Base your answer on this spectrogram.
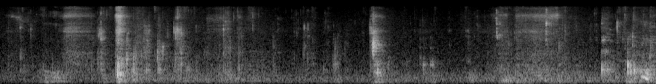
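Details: Three French Bulldogs eating watermelon indoors on a hot day before summer ends, recorded as ASMR; wet crunchy bites land in sharp bursts roughly every two to three seconds over a quiet room background.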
